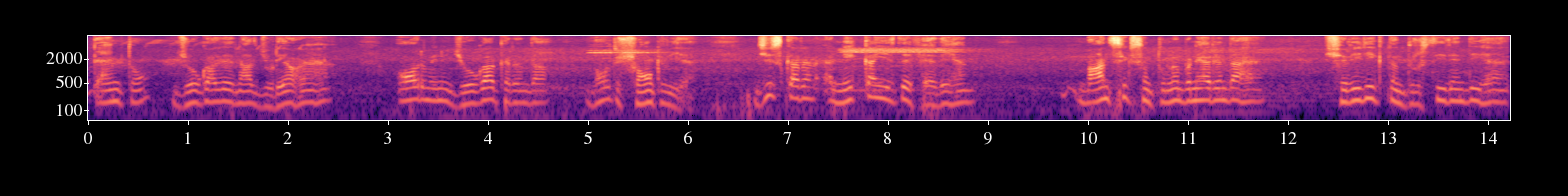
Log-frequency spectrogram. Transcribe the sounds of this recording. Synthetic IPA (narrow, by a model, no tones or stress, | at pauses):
ʈaːimt̪õː | d͡ʒoːɡãːd̪eːnaːld͡ʒʊɽejãːɦoːjãːɦɛ̃ː | ɔːɾmɛːnũːd͡ʒoːɡaːkəɾənd̪aːbɔːt̪ʃɔːkʋiːɦɛ̰ːd͡ʒɪskaːɾəɳəneːkãːiːɪs̬d̪eːpʰɛːd̪eːɦən | maːnsɪksənt̪ulənbənejaːɾɛ̃ːnd̪aːɦɛː | ʃəɾiːɾɪkt̪õːd̪ɾʊst̪iːɾɛ̃ːnd̪iːɦɛː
